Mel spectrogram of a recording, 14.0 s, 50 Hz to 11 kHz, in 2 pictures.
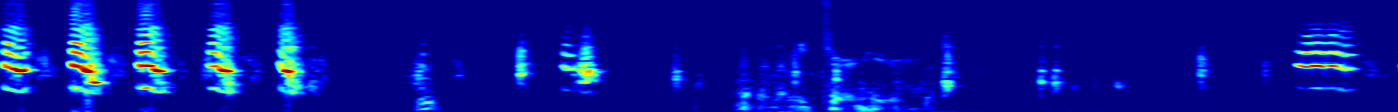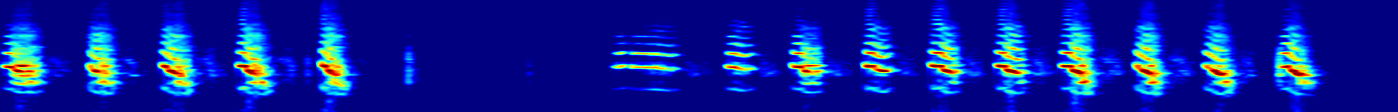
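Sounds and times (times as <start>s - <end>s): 
turkey yelps from a game call: 0.0s - 3.1s, 6.4s - 8.8s, 10.0s - 13.7s
turkey clucks on a game call: 0.0s - 9.2s, 10.0s - 13.6s
speech: 2.1s - 2.4s, 4.0s - 4.6s.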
